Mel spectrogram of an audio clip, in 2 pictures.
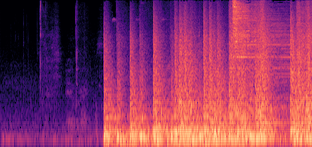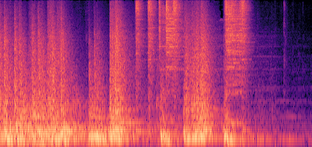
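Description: Drum kit played live in a dense, fast run of beats that starts about two seconds in, with a few short breaks, tailing off near the end.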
